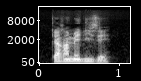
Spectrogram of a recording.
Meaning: past participle of caraméliser
- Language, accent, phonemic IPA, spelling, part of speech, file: French, France, /ka.ʁa.me.li.ze/, caramélisé, verb, LL-Q150 (fra)-caramélisé.wav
